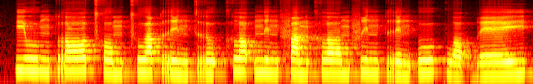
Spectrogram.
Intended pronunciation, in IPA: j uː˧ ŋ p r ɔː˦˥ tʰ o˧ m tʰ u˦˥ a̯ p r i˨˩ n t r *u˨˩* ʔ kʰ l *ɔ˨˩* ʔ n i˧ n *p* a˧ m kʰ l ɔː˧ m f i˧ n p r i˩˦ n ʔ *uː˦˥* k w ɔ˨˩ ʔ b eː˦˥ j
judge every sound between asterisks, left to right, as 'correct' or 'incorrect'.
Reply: correct, incorrect, incorrect, correct

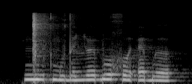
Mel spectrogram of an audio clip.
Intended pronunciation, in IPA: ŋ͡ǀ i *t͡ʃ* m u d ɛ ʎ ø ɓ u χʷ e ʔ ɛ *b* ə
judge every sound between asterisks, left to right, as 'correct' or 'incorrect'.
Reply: incorrect, correct

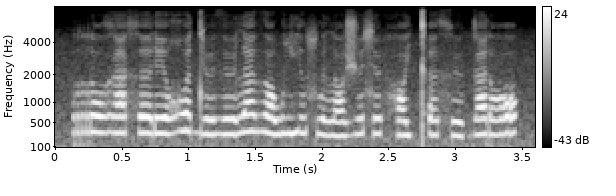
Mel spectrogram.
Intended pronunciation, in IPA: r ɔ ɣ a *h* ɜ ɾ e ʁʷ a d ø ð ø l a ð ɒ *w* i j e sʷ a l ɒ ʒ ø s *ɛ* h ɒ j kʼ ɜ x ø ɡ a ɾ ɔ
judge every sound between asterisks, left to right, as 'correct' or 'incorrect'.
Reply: incorrect, correct, incorrect

